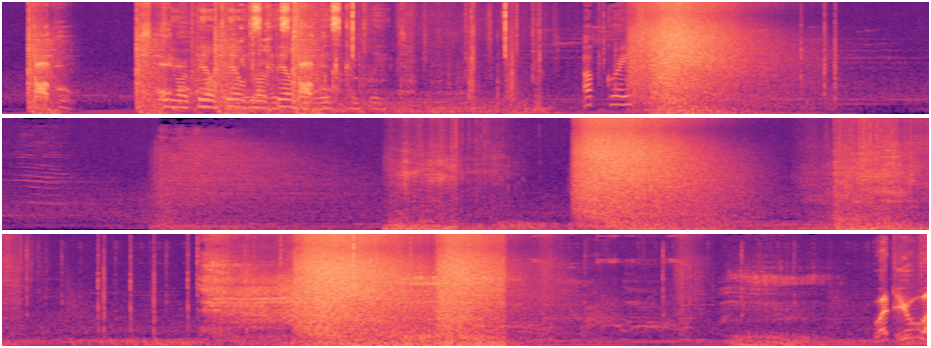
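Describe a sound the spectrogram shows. Magic spells crackle and whoosh in bursts during a fight.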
